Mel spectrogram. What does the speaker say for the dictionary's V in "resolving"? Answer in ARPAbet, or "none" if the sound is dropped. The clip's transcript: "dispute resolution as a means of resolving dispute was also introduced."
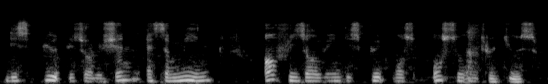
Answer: V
